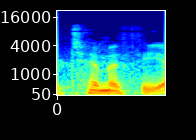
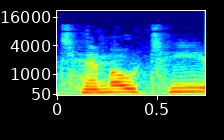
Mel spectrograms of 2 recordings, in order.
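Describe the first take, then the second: First: Said in the usual way. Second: "Timothy" as Timo-tee, T instead of th; French-style pronunciation. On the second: Shown as a demonstration. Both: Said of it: "I've never heard his name spoken out loud".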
